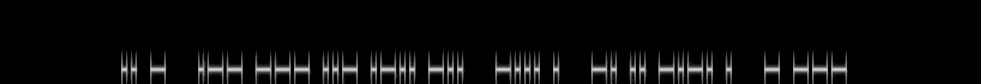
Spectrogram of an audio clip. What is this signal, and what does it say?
Morse code, heard as a keyed tone, about 25 wpm, 700 Hz. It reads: IT WOULD BE NICE TO
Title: Sets of 5 Words Encore2 25wpm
